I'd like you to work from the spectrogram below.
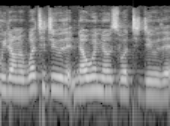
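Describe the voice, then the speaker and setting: A woman talks over noticeable background noise. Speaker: local resident. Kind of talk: public comment. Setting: public meeting in school theater. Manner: emotional, shaky.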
